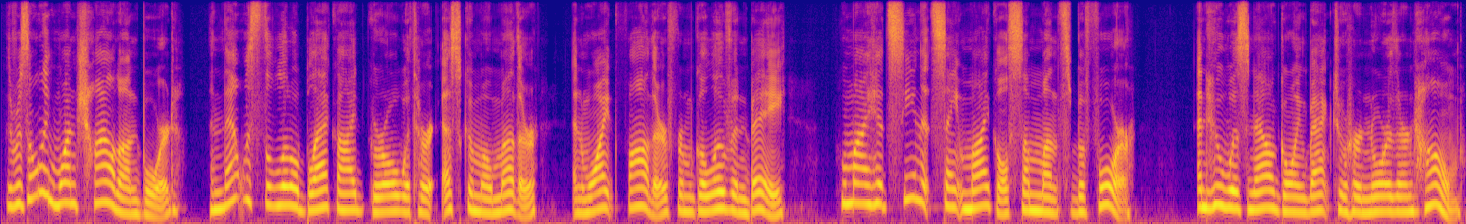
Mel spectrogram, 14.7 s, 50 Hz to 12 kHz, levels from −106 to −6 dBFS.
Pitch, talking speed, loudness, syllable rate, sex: 210 Hz, 185 wpm, -17 LUFS, 4.7 syllables/s, female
